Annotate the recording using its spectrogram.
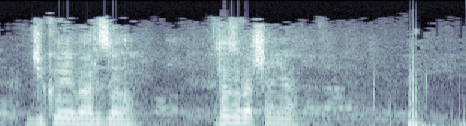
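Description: A man speaks close into a microphone.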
